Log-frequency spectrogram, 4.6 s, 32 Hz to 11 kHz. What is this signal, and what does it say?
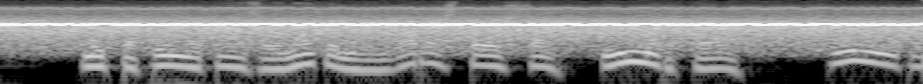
RTTY (75 baud, 170 Hz shift), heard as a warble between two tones, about 1950 Hz centre, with radio static and speech in Finnish. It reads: … DE WA0XO K CQ DX DE XE3CIC XE3CIC …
